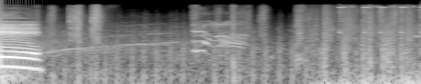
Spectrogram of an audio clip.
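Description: Video game gunfire cracks in sharp, separate shots, some in quick bursts, mixed with electronic game tones and sweeping effects.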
